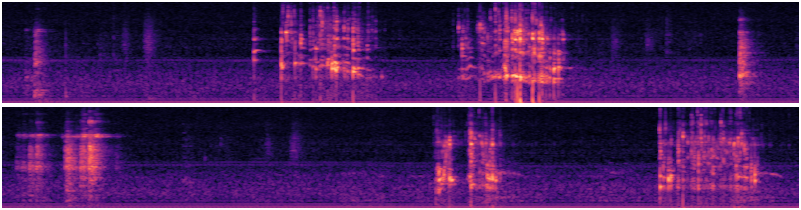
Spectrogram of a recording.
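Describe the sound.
Tea and coffee being poured at a breakfast table: several short bursts of liquid filling cups, each a brief splashing trickle, separated by quiet pauses, with no talk.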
